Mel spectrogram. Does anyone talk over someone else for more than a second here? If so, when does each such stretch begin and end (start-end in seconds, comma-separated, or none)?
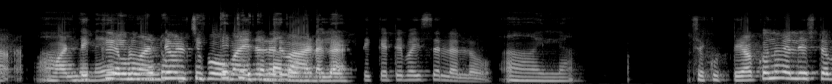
0.6-3.4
